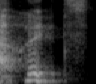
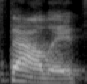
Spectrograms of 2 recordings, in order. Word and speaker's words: phthalates: the P is silent in this one.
